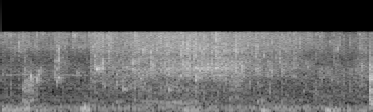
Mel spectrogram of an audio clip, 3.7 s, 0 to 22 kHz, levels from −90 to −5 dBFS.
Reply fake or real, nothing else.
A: real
